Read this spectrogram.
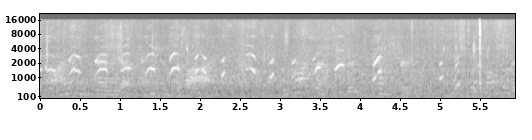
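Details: Five four-week-old Yorkshire Terrier puppies eagerly eating a mix of puppy milk and ground puppy food from a dish; thin, high, arched squeaks and whimpers come in quick overlapping series, several pups at once, with faint background murmur.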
